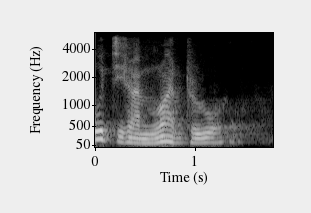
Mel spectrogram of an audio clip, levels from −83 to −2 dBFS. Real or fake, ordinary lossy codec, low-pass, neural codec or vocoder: fake; Opus, 64 kbps; 5.4 kHz; codec, 16 kHz in and 24 kHz out, 0.8 kbps, FocalCodec, streaming, 65536 codes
